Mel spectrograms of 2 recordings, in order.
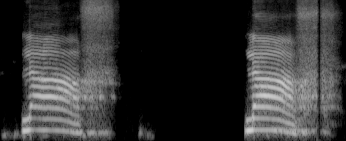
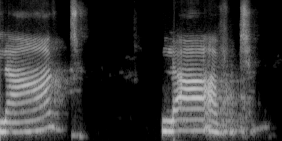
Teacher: जो verb का last sound f होता है, when ed is added to it, again this ed is pronounced as t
